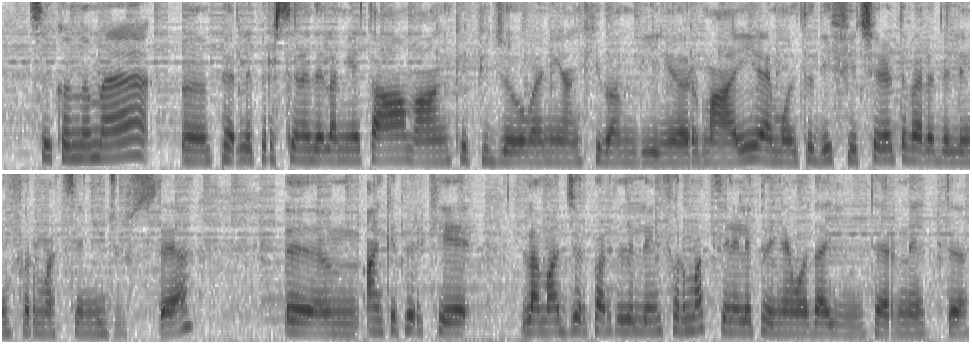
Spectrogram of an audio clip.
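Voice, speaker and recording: Over faint background music, a woman talks at a fairly quick pace with fairly even intonation and very even loudness, the sound dry with no echo. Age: young. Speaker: student. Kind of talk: interview answer. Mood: calm, thoughtful. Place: garden.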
